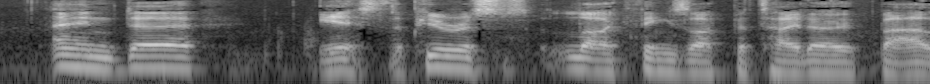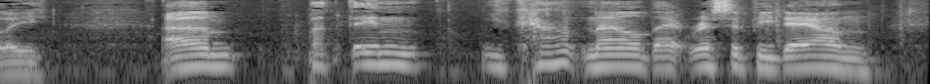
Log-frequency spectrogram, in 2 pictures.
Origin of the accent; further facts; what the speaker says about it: Cape Town, Western Cape, South Africa; born there; I was born in Cape Town.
